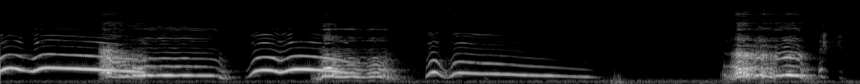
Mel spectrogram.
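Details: Bloodhounds howling in a series of long, wavering tones that slide downward, several overlapping voices in bursts of about one to two seconds with short pauses, ending in a rougher, noisier howl.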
